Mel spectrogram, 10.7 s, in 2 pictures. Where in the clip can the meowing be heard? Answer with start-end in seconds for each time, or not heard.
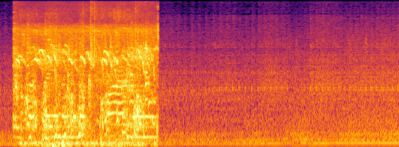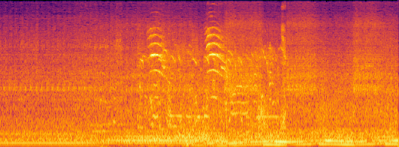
0.2-2.0, 6.7-8.4.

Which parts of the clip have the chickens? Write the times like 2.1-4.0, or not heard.
0.1-2.1, 7.2-9.2.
